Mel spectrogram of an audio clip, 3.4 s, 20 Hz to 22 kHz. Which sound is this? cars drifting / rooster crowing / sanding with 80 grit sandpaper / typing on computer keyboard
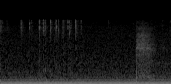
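typing on computer keyboard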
